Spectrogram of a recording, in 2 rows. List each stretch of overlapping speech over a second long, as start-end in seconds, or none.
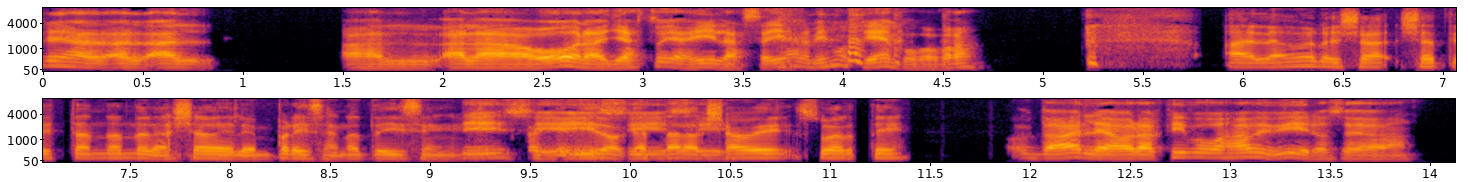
9.2-10.6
